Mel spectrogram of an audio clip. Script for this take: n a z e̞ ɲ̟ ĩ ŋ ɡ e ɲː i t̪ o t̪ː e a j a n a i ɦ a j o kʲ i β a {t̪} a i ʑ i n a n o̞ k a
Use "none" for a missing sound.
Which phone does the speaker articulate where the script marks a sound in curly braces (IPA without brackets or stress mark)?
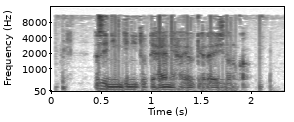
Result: d̪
